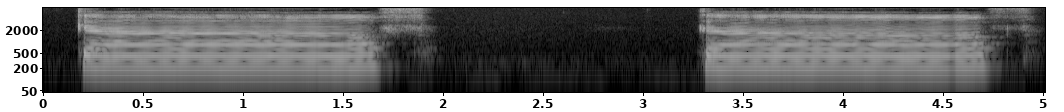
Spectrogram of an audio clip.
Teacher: Pronounced from the roots of the tongue and the hard plate.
